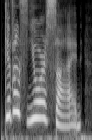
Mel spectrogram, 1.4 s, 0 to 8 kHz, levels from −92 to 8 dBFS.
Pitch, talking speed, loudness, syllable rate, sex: 300 Hz, 175 wpm, -13 LUFS, 4.0 syllables/s, female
